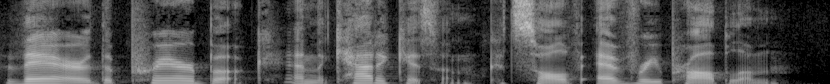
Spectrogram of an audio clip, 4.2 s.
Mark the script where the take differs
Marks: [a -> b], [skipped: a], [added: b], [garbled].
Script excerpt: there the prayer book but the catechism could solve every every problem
there the prayer book [but -> and] the catechism could solve every [skipped: every] problem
